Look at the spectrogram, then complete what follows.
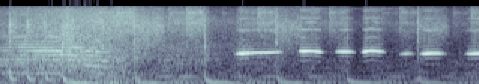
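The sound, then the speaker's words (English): A whistled tune rises over a steady drum-driven music track, its bright notes coming in short repeated phrases after a brief instrumental lead-in, clear and fairly loud. “I tried. No, I can't. I'm a terrible whistler.”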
